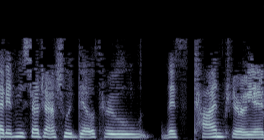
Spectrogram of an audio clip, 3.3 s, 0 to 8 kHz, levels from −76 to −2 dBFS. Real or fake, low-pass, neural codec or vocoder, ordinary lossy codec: fake; 7.2 kHz; codec, 16 kHz, 0.5 kbps, FreqCodec, larger model; MP3, 24 kbps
